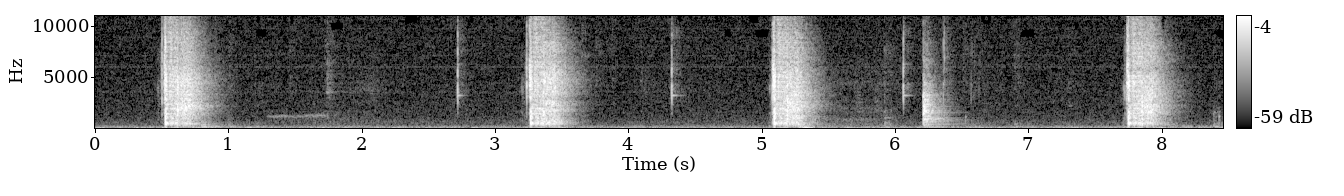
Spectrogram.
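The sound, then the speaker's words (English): A Byrna non-lethal self-defense launcher fires rounds, each shot a sharp, loud pop with a quick decay. The shots are spaced a couple of seconds apart, with softer handling clicks between them. “So let's see what this does after 5 rounds have been fired through the Byrna. And let's see what she does, shall we? Back on fire, and away we go.”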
